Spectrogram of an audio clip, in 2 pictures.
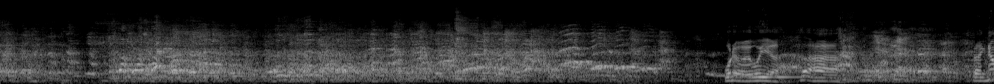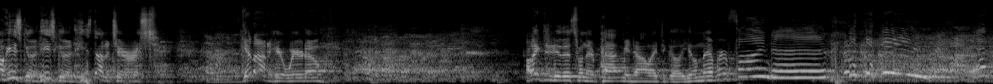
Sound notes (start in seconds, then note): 7.0 audience laughs; 15.0 audience laughs; 18.2 fake laughs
